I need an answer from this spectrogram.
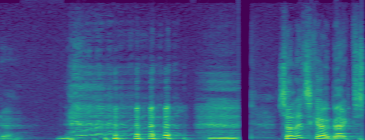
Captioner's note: laughs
